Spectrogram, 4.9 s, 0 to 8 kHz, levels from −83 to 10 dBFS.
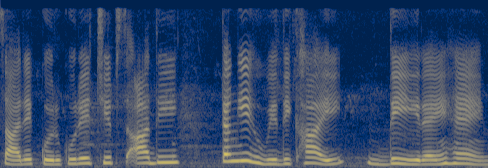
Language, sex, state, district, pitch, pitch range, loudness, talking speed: Hindi, female, Bihar, Kaimur, 235 Hz, 210-265 Hz, -17 LUFS, 120 wpm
